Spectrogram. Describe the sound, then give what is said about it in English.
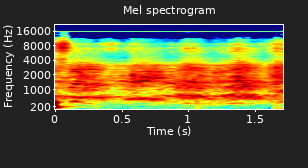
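A large UK wrestling crowd roars and chants before the start of a match in a dense, continuous wall of cheering, loud and sustained throughout with no clear individual voices standing out. “Let's go, UK crowds. I love UK crowds.”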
